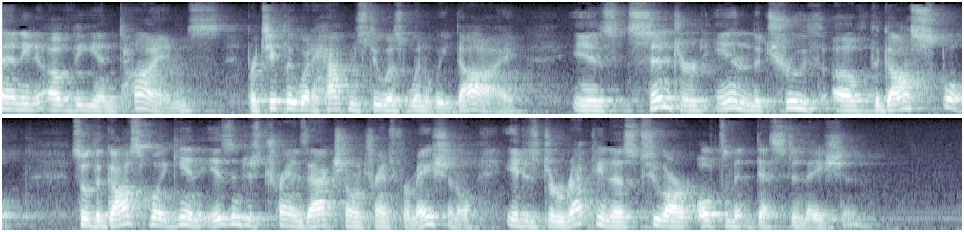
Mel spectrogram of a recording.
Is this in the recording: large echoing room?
yes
